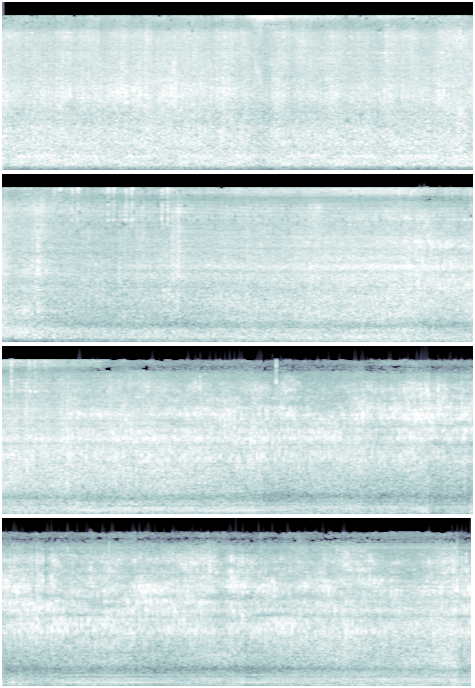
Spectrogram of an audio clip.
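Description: Passenger train coaches rolling past close by at speed, wheels rattling over the rails. About seven or eight seconds in the sound drops as the last coach goes by, and the train's rumble fades into the distance with a low steady hum.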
